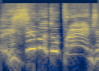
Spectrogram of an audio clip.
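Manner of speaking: high, ringing, mock bellowed shout. Telling a story about a big man at his side, retelling a shout. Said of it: "E aí o cara gritava".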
